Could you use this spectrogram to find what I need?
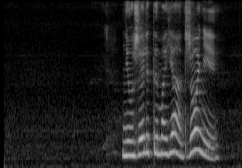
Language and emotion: Russian, positive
